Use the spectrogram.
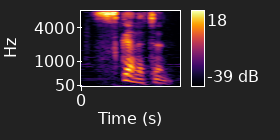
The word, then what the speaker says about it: skeleton: very good and Es skeleton yes that's it skeleton now the second part of the pronunciation was the sh sound in words like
